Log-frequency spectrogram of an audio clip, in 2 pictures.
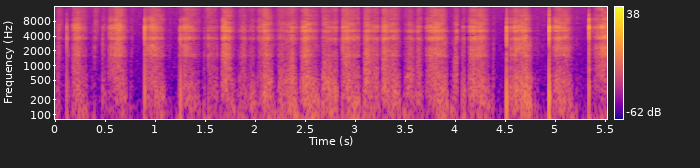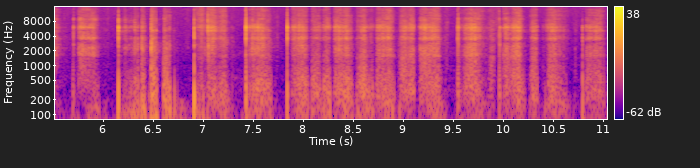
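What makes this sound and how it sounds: Short-nailed fingertips rub and scratch fast and aggressively on the bowl of a solid wooden spoon held close to the mic. It makes a continuous low, dry rasping rumble broken by sharp little clicks and brief pauses, with a faint bright hiss above.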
